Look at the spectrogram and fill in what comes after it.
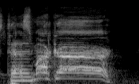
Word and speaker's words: Tessmacher: Miss Tessmacher. – Tessmacher.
